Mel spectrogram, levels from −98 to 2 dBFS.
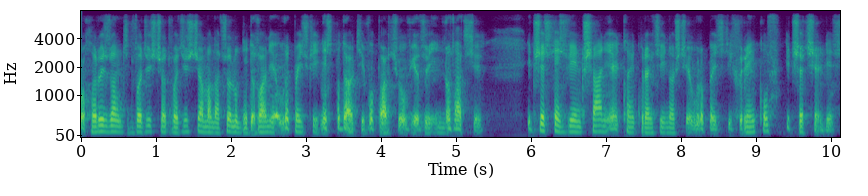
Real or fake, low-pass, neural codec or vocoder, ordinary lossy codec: fake; 7.2 kHz; autoencoder, 22.05 kHz, a latent of 192 numbers a frame, VITS, trained on one speaker; none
